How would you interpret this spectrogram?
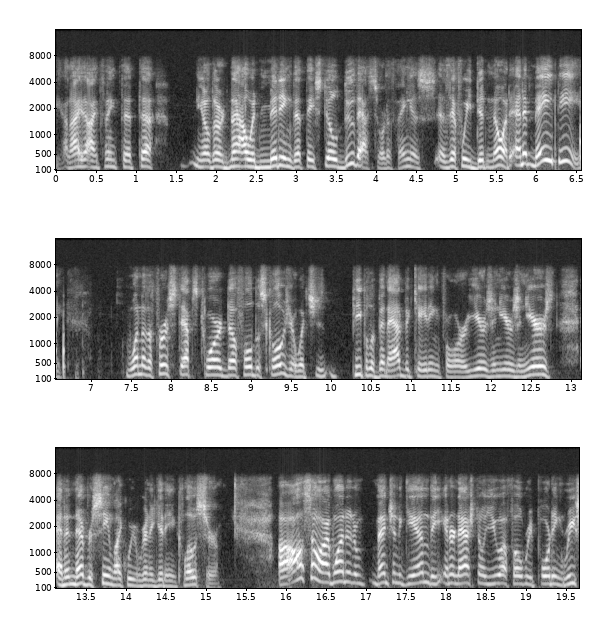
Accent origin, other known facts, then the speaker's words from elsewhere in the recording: United States; I grew up in the United States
